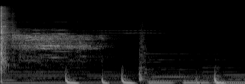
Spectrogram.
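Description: Bandai Legacy Power Morpher toy's button pressed: a click, then its 'ka ching' sound effect, a bright shimmer that lasts about a second and fades, as its lights come on. Soft background music with plucked notes plays underneath.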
